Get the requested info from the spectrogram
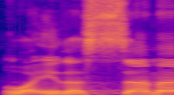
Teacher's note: यहाँ पर मद मुत्तसिल है, इसे 2-2.5-3 अलिफ तक तकरीबन 2-2.5 सेकंड तक इसको लंबा करके पढ़ेंगे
